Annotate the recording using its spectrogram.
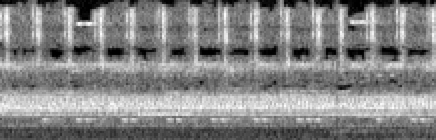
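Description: Faint crickets chirping in a steady even rhythm, a few short chirps a second, over a soft steady hiss.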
